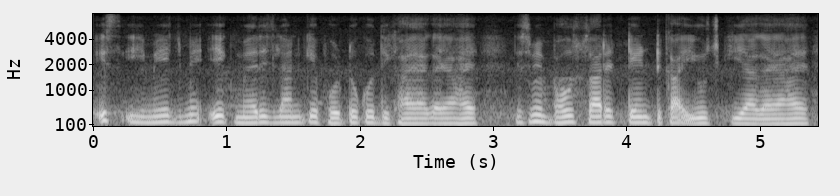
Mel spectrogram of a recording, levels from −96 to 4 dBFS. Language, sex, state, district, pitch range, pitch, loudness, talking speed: Hindi, male, Uttar Pradesh, Lalitpur, 130-155 Hz, 150 Hz, -16 LUFS, 230 wpm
